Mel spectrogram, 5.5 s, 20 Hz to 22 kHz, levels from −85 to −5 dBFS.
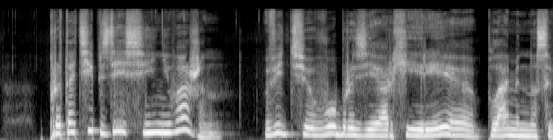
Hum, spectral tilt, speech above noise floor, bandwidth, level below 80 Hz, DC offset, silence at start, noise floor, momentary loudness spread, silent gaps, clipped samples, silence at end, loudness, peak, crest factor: none; -4.5 dB/octave; 32 dB; 16.5 kHz; -40 dBFS; 0.3%; 0.5 s; -45 dBFS; 6 LU; none; under 0.1%; 0 s; -14 LUFS; -2 dBFS; 12 dB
